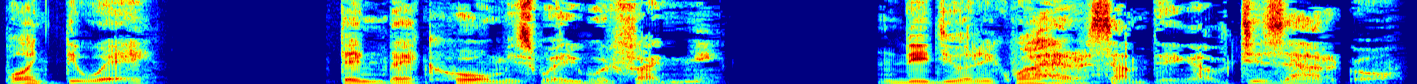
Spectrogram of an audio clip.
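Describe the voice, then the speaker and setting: Husky, sly cat-man warrior. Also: deep voice, no room sound, studio quality, exaggerated voice. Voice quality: husky, raspy. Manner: slow, deliberate, often speaks of himself in third person. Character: male humanoid cat warrior, sly, menacing, proud. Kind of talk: fantasy video game character barks.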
